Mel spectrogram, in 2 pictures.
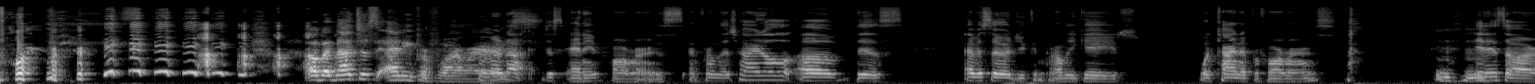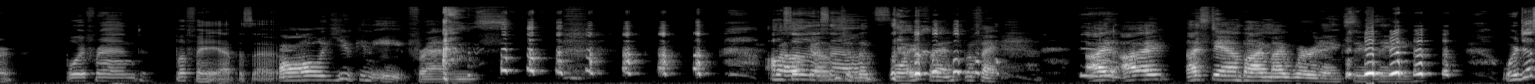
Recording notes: Events were really conspiring against our recording this holiday oppa-ganza. Please forgive the very dodgy audio!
